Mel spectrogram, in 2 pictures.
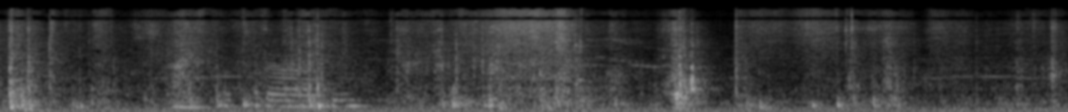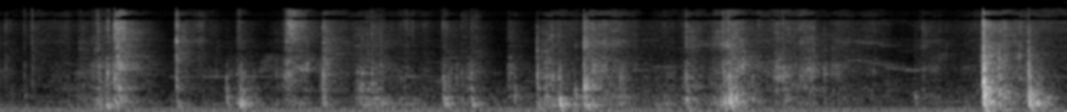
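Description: Paperboard gift boxes being handled and opened, with scattered light taps and scrapes as the lid comes off and the inner box is lifted.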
